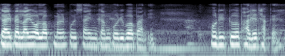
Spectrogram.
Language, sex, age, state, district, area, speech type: Assamese, female, 45-60, Assam, Udalguri, rural, spontaneous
